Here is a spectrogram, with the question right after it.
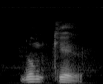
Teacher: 눈길의 경우에도 된소리가 일어났어요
